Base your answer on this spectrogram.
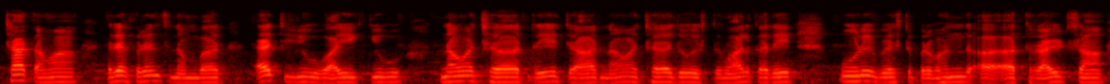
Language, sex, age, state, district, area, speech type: Sindhi, female, 60+, Uttar Pradesh, Lucknow, urban, read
